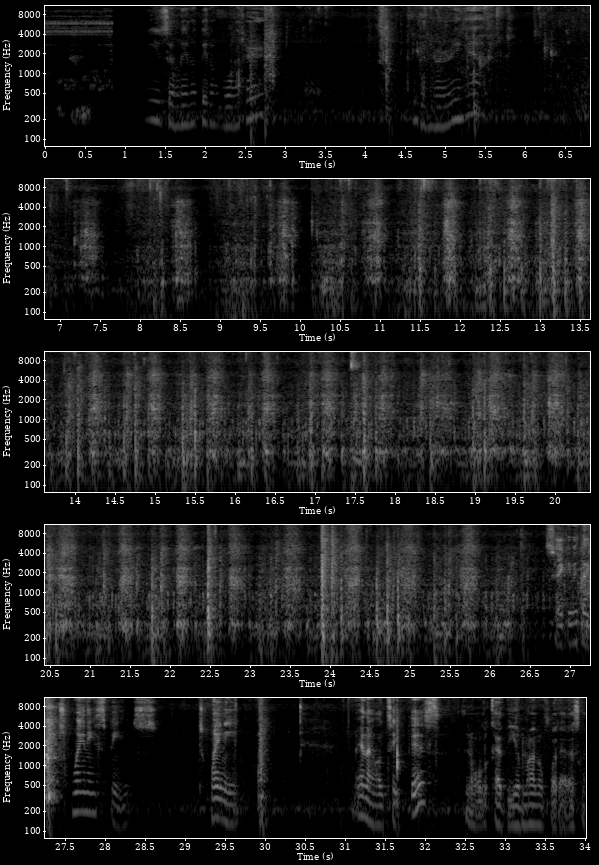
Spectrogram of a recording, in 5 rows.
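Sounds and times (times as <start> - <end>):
mop wringer clattering and whirring: 1.5 - 28.6, 29.2 - 30.2
mop bucket pedal pumping: 2.2 - 27.7.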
